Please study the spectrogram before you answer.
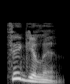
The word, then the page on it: figuline: British English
